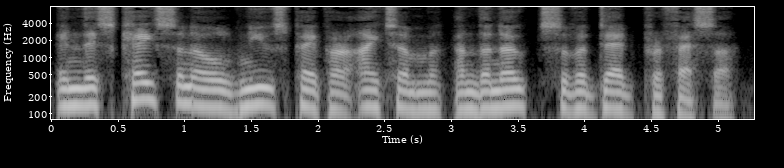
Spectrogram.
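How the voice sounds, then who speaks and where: A man's voice: medium pitch, no echo. Man playing a grave professor reading weird tales. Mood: ominous, grave. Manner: grave, measured, formal delivery. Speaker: narrator and host. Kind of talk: scripted literary horror audiobook narration.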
